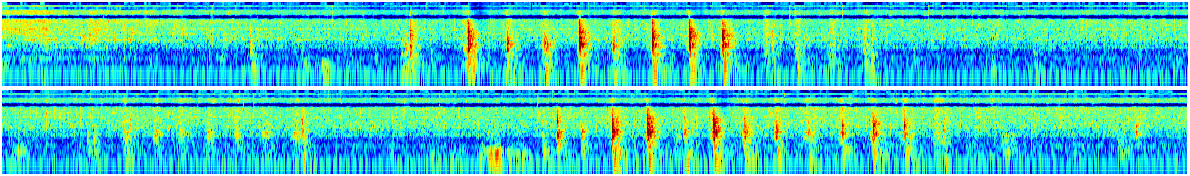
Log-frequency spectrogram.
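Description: Beef pieces and flour browning in a pan for a beef casserole, a steady sizzle broken by bursts of rapid scraping stirs in two clusters, close and fairly loud with no talking.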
